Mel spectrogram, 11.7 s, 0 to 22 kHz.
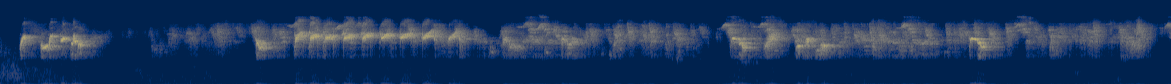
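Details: A 1.5-year-old red-whiskered bulbul, a 75% crossbreed with stripe-throated bulbul, sings loud, chattering bursts of bright, bubbly phrases, several seconds long and separated by brief pauses, in a loudness test; red-whiskered bulbul song.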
